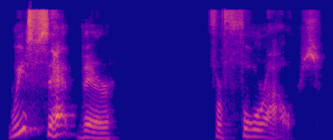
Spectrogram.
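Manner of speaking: very slow, each word stretched; drawn-out emphasis. Real, not acted. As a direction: make the long wait felt in the pacing. Stresses how long they sat.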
